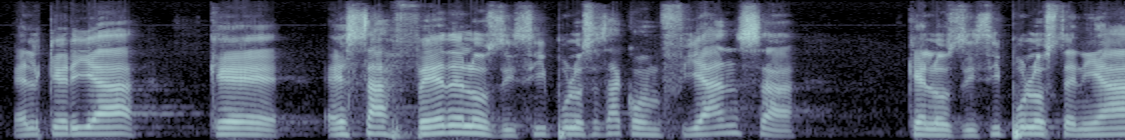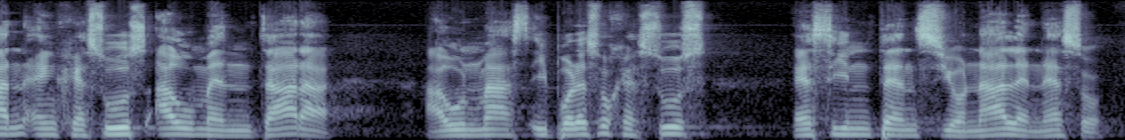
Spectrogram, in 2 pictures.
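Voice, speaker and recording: A man preaching a sermon as pastor, slow and emphatic, repeating phrases for weight. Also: on the high side, fairly even intonation, smooth, in a large hall.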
